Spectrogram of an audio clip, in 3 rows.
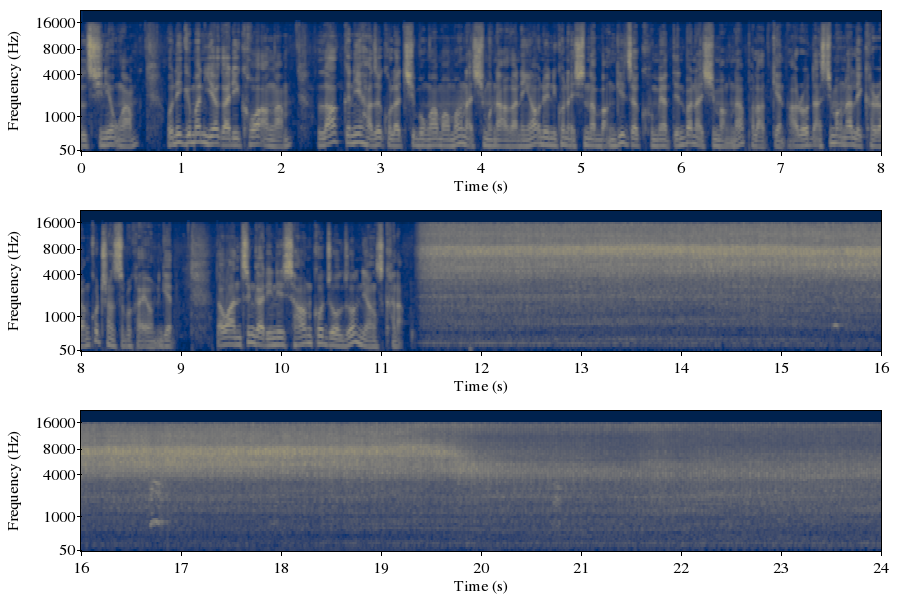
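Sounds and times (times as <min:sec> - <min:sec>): car engine idling: 0:11.3 - 0:24.0.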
